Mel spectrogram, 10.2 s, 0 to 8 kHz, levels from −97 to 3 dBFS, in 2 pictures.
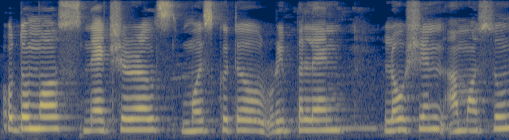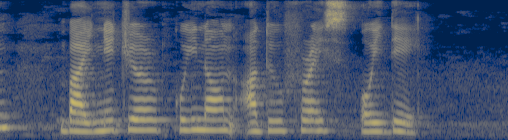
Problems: background sounds at intervals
